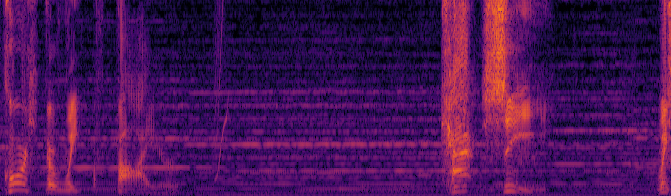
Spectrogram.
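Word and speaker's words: Cait Sith: Cat C. We say Kate Civ, but it's Cat C if you want to pronounce it properly, because it's Gaelic.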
